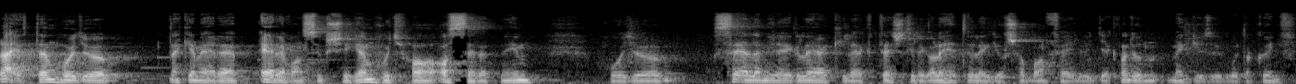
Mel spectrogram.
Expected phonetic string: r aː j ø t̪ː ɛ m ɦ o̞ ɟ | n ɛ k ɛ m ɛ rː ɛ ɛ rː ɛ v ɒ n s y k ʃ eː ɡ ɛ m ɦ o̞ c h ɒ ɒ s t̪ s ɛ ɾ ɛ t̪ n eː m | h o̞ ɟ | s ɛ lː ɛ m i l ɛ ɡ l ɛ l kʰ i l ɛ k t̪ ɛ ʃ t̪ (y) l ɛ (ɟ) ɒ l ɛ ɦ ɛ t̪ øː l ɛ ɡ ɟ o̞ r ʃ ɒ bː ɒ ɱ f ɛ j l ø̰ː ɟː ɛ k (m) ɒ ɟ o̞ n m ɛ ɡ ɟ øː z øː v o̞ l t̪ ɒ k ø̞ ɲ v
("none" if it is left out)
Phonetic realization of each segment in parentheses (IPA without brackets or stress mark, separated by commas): i, ɡ, n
